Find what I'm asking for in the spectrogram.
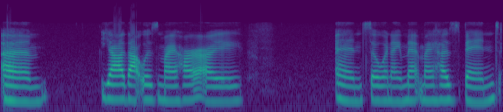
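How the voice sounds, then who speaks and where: A young American woman with a fairly low, smooth voice shares her personal story earnestly and from the heart as a podcast guest, in a casual, conversational way. She lived in Costa Rica and Chile until she was six, then moved to the US. The recording has no echo, but the highs are cut off.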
